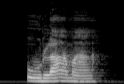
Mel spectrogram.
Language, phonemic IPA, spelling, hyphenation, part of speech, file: Dutch, /u.laː.maː/, oelama, oe‧la‧ma, noun, Nl-oelama.ogg
- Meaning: ulema: 1. Islamic religious specialists 2. the community of Islamic experts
